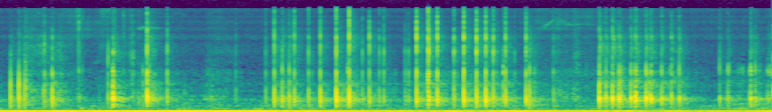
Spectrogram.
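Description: Long dark-painted nails tap and scratch the printed green-leaf cardboard cover of a hardcover notebook with a metal spiral binding, held up in the hands. Quick, crisp clicking taps come in uneven bursts over soft scratching, with a steady low hum underneath throughout.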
